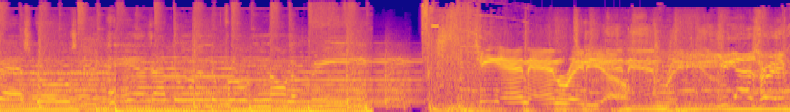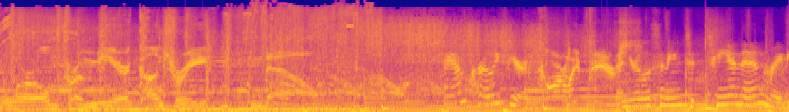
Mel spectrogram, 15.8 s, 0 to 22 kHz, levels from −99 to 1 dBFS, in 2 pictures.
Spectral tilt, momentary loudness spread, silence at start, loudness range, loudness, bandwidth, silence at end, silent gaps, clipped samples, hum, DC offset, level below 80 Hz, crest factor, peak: -4 dB/octave; 4 LU; 0 s; 3 LU; -11 LUFS; over 20 kHz; 0 s; none; under 0.1%; none; under 0.1%; -20 dBFS; 12 dB; 0 dBFS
